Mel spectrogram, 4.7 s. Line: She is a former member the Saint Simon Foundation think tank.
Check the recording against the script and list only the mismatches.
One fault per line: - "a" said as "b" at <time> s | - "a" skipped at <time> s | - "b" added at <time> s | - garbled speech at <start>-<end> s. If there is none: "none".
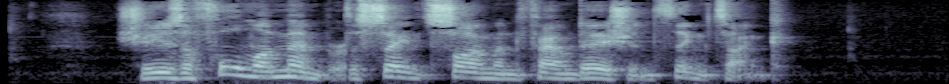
none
